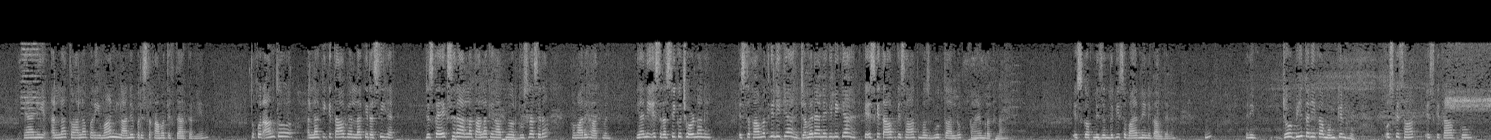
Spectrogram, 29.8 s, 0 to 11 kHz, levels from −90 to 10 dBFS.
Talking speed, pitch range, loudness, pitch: 170 wpm, 200-250 Hz, -19 LUFS, 220 Hz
